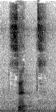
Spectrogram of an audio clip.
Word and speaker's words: cet: We can't say ce followed by a vowel. It will be a problem when you pronounce ce followed by a vowel. So, you need to put a consonant in between to separate the two sounds.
